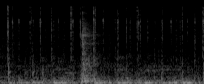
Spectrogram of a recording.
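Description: Fast typing on a computer keyboard: a quick, uneven run of key clicks.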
